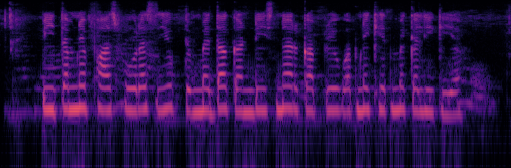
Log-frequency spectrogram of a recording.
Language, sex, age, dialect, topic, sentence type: Hindi, female, 56-60, Awadhi Bundeli, agriculture, statement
